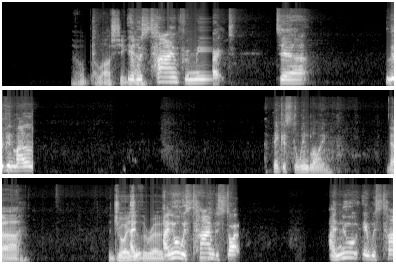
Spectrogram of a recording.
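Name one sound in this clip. A man talks calmly over an online call, with pauses.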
